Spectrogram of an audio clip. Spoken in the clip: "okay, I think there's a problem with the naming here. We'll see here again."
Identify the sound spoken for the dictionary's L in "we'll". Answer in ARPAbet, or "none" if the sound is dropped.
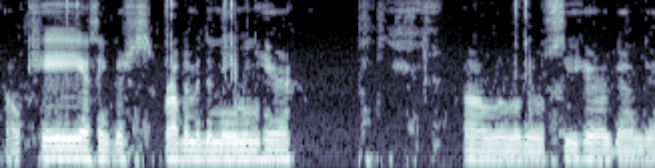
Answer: N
